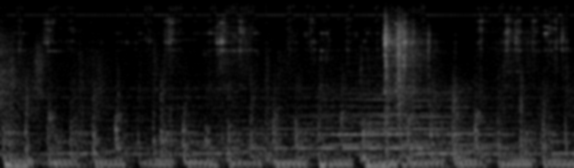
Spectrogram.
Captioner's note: footsteps, keys jingling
